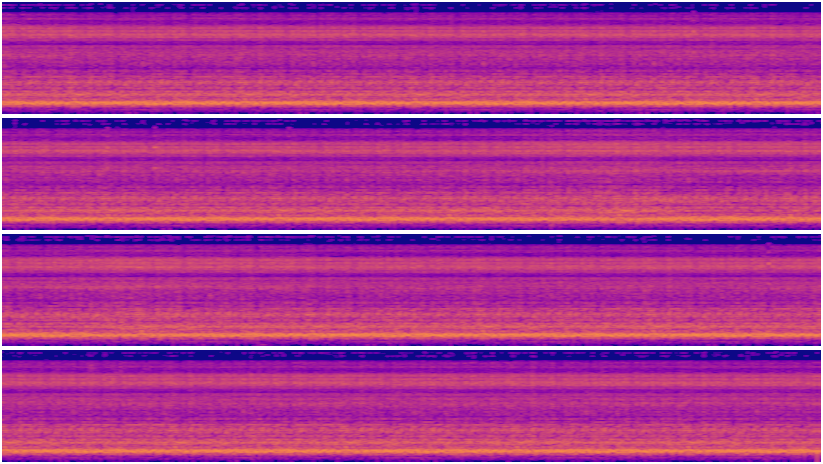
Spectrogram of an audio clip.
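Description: Steady, unchanging engine-like idling drone from the homemade RC tractor, running on without change while the grapple arm lifts.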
